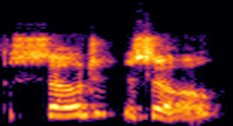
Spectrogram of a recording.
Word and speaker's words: sozo: Sozo అనగా sozo, which is a Greek word pronounced sodzo.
